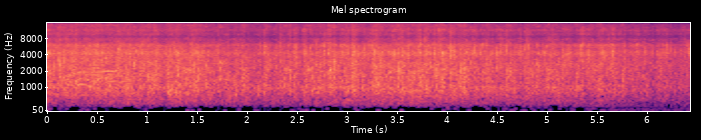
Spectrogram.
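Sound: audience applause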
